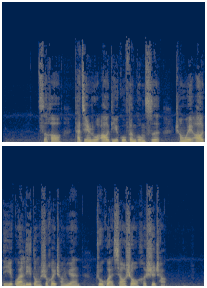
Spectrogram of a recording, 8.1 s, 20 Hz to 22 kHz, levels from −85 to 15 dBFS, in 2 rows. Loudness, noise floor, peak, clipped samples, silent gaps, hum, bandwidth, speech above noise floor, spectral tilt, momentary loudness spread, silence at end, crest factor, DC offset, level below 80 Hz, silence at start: -20 LUFS; -55 dBFS; -2 dBFS; under 0.1%; none; none; 16.5 kHz; 35 dB; -4.5 dB/octave; 10 LU; 0.8 s; 18 dB; under 0.1%; -52 dBFS; 0.75 s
